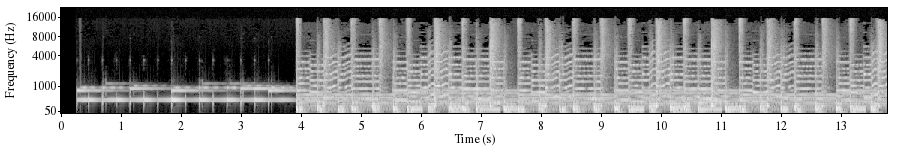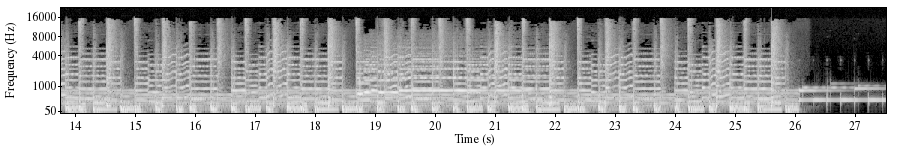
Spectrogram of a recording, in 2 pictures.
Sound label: iphone xylophone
